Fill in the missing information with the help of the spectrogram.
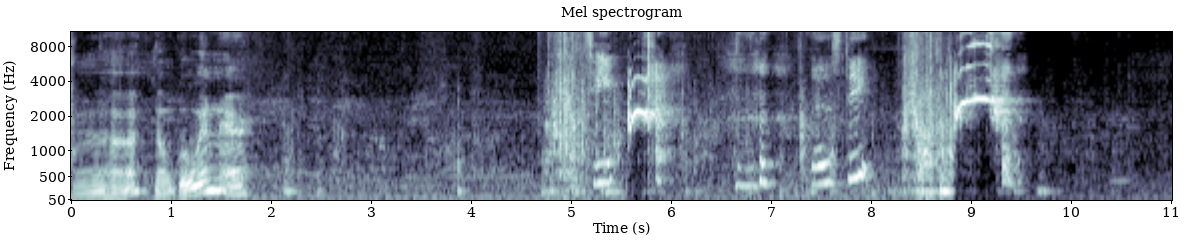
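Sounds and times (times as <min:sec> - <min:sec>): child squealing: 0:05.6 - 0:06.0, 0:08.8 - 0:09.6.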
